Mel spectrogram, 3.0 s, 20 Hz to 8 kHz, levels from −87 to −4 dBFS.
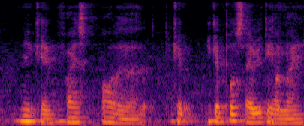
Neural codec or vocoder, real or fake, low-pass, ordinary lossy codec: codec, 16 kHz, 8 kbps, FreqCodec, smaller model; fake; none; none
